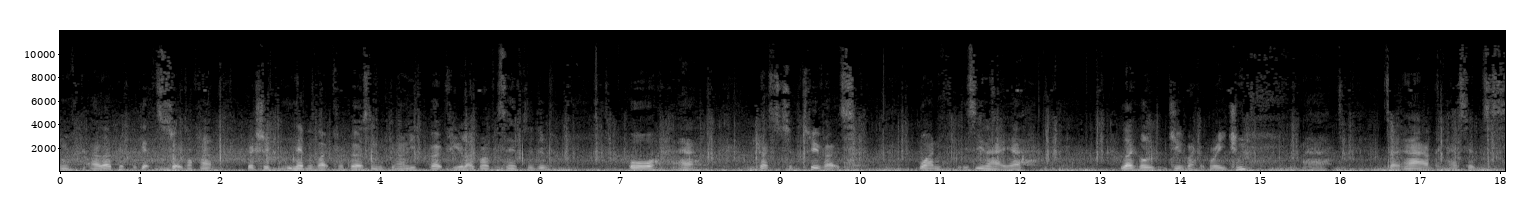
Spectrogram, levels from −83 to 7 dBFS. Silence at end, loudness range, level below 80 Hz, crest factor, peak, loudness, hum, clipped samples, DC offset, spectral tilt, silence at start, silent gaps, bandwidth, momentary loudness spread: 0 s; 3 LU; -34 dBFS; 20 dB; -6 dBFS; -27 LUFS; none; under 0.1%; under 0.1%; -7 dB/octave; 0 s; none; 11 kHz; 10 LU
